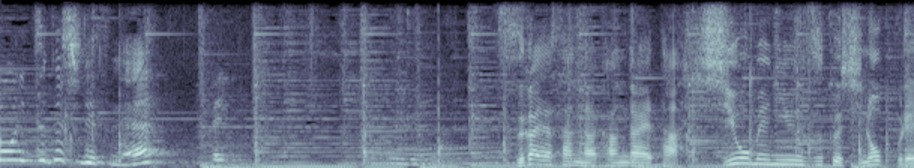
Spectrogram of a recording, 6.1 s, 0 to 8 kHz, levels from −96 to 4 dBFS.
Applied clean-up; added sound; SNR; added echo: none; Clapping; 17 dB; none.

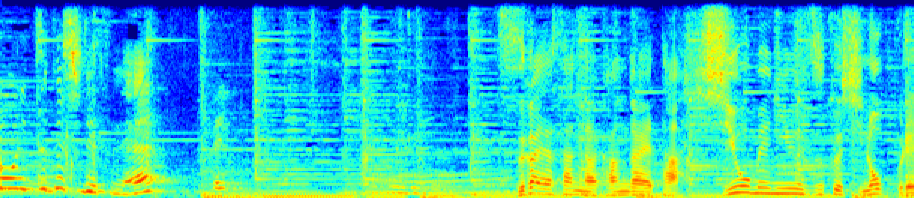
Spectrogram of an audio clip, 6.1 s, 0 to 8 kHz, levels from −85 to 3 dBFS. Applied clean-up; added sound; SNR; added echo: none; none; none; none.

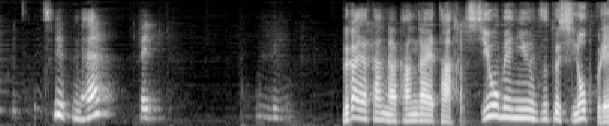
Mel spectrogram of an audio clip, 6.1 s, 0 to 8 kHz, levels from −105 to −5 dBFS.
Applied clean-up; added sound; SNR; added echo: neural mask model DeepFilterNet 3.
